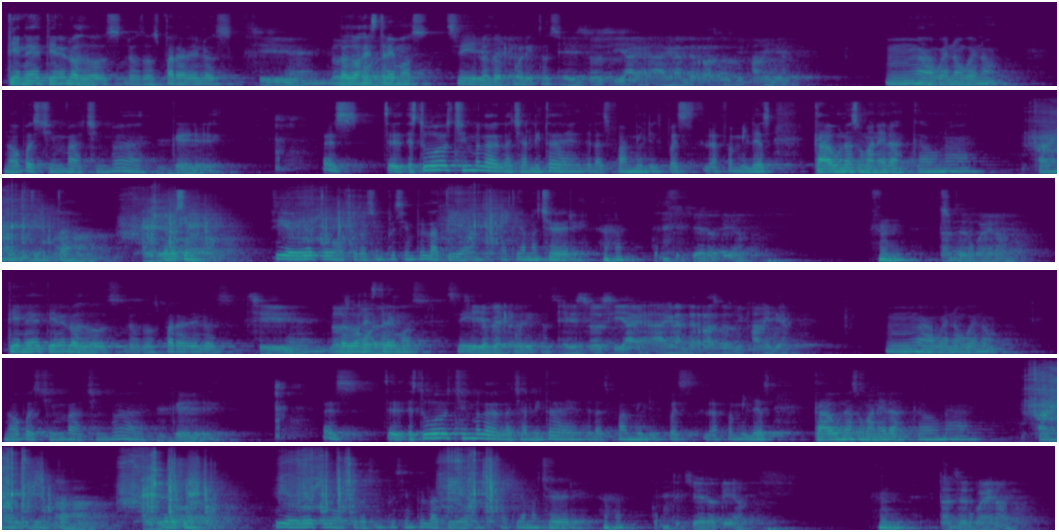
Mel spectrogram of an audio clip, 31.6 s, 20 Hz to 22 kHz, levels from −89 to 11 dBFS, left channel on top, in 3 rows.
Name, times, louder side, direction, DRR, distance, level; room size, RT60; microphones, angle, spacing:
voice 1, 0.0-2.5 2.8-5.6 8.8-10.0 10.6-12.7 13.8-14.1 14.4-20.3 20.9-21.8 22.7-23.1 23.8-27.4 27.7-27.9 29.8-30.1 30.5-30.8, left 1 dB, 60° left, 9 dB, 1.8 m, -41 dB
voice 2, 2.3-3.0 3.2-3.9 4.7-5.2 5.6-7.9 12.1-12.6 13.3-13.4 20.9-22.1 22.5-23.3 27.7-28.9 30.5-31.2, right 1 dB, 55° right, 2 dB, 3.8 m, -46 dB
Scissors, 20.7-21.8 22.2-23.3 23.8-24.6 25.1-26.1 26.5-26.6, right 7 dB, 90° right, 2.6 m, -40 dB
27.5 x 21.0 x 9.7 m, 1.0 s
head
